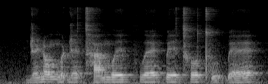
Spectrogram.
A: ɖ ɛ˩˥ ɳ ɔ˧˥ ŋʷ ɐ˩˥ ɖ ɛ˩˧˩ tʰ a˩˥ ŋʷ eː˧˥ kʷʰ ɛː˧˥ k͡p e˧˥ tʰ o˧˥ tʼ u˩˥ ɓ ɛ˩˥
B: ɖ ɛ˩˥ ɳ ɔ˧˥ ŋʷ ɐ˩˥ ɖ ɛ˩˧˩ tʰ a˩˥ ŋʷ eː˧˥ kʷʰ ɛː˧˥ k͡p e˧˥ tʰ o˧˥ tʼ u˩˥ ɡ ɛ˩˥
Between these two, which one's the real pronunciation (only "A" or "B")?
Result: A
